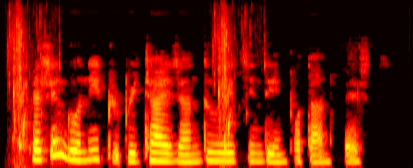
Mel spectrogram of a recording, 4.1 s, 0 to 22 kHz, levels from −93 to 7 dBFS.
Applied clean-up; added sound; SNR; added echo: classical method spectral subtraction.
